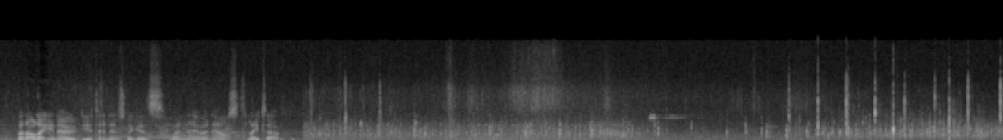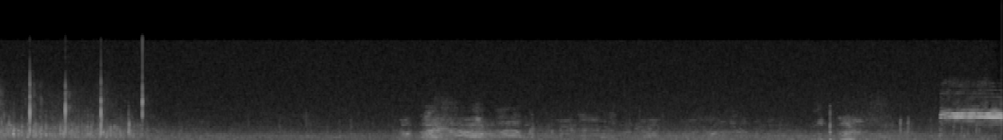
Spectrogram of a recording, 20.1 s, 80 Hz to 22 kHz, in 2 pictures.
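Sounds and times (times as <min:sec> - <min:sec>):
open-air crowd noise: 0:00.0 - 0:20.0
crowd applause: 0:03.0 - 0:11.9.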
